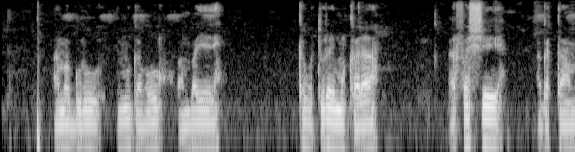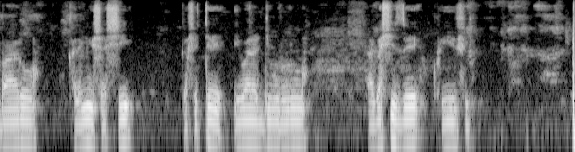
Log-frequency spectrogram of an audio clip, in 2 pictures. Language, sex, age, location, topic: Kinyarwanda, male, 18-24, Huye, health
